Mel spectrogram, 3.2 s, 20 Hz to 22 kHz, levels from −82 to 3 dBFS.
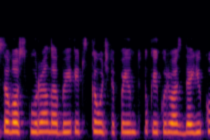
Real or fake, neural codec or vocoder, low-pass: fake; autoencoder, 22.05 kHz, a latent of 192 numbers a frame, VITS, trained on one speaker; 7.2 kHz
